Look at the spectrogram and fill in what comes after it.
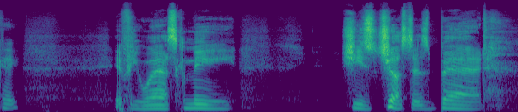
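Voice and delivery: very slow, tense speech through clenched teeth. Showing a voice-acting tip for a tense sound: talking through gritted teeth. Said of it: "maybe grit your teeth".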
